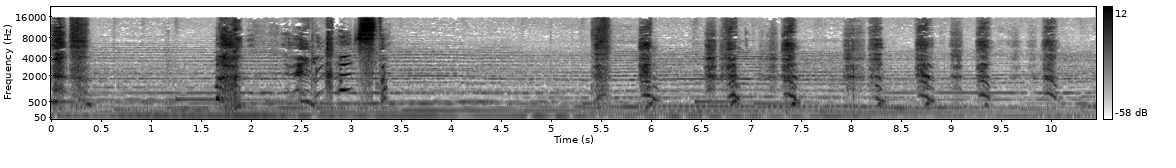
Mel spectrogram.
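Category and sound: human body sound, crying and whimpering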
